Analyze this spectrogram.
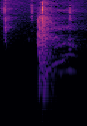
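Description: A few sharp, metallic clicks, like a beer can's tab being flicked, come at irregular intervals. One is followed by a brief scraping rattle. They are quiet and close, with no talking.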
